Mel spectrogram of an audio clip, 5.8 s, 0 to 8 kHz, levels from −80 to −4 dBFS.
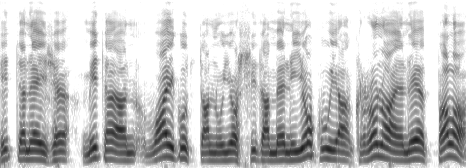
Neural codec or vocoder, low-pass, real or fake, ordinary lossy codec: none; none; real; none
